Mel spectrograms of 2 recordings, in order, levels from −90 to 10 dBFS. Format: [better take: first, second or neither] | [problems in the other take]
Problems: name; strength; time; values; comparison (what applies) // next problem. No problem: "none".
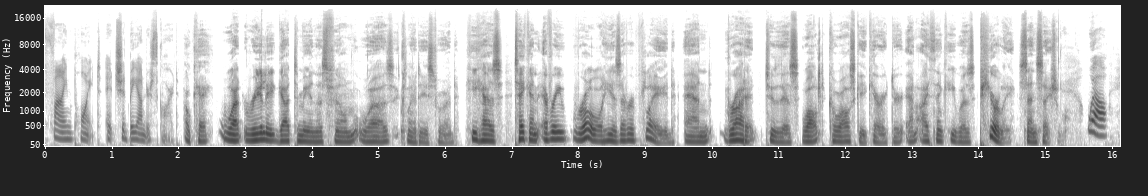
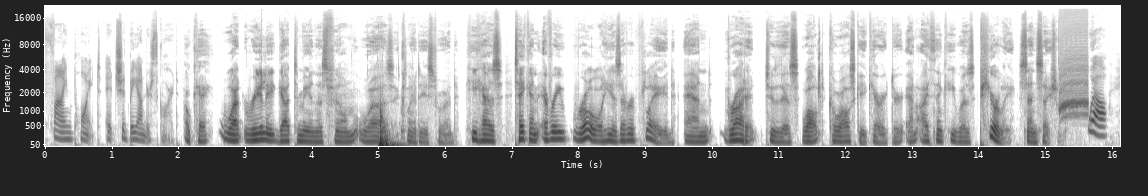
first | door banging; loud; at 5 s; peak 5 dB above the speech // alarm; noticeable; at 15 s; peak level with the speech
